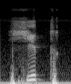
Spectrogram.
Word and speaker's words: hit: смотрите обратим сразу внимание на произношение данного слова хит А краткий звук хит Потому что если мы скажем длинно то тогда это было уже совершенно другое слово и переводится как Жара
